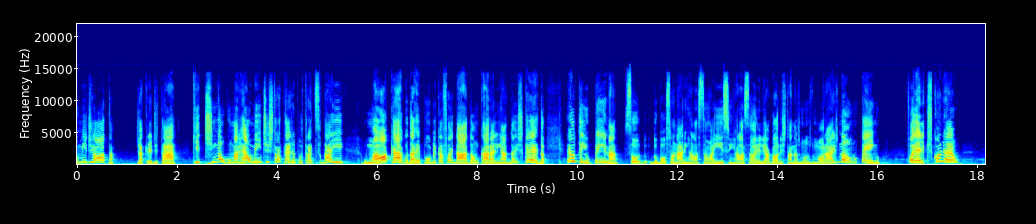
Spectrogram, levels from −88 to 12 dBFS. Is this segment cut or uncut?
uncut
